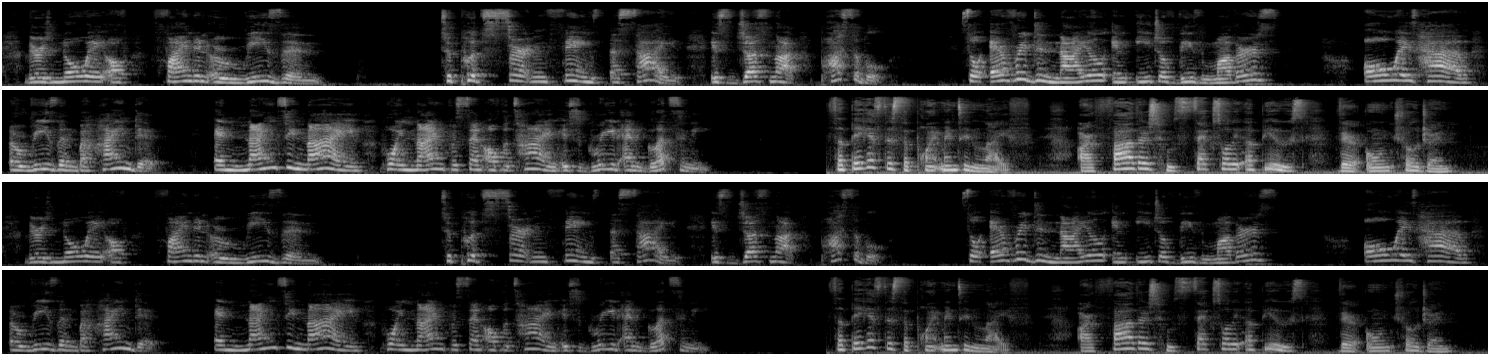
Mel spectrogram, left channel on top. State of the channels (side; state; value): right; quieter; 7.7 dB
